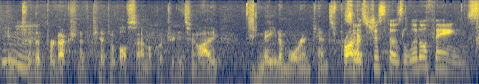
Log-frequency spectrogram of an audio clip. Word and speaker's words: balsamico: Balsamico, which Balsamico.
